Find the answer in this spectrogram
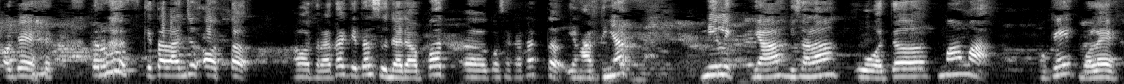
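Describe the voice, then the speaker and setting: A woman teaching Mandarin in an online class, patiently explaining and modeling polite phrases slowly. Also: a little high, faint music behind, rough recording. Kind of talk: online language lesson.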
